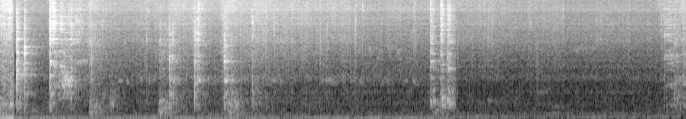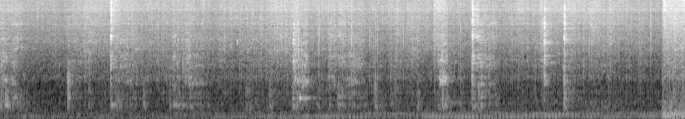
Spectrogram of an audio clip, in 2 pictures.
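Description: Bitter gourd thoran stir-fried in an open pan, a steady soft sizzle broken by repeated sharp scrapes and stirs of a spoon against the pan, close and alone with no talk.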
